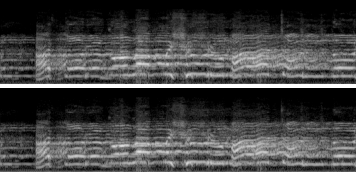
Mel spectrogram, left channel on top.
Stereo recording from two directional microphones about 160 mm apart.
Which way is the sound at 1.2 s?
30° left (ahead or behind).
